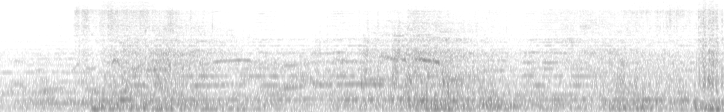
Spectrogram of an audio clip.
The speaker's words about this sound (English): Those were real explosions.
